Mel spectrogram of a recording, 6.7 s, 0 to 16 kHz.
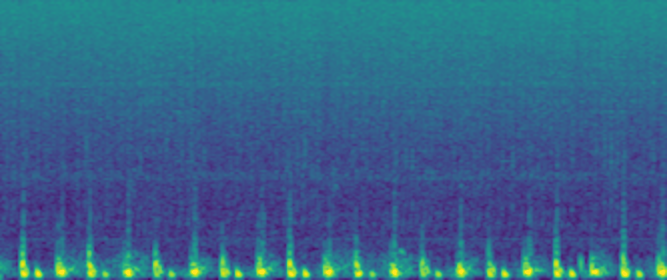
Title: ３音強めな心臓音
